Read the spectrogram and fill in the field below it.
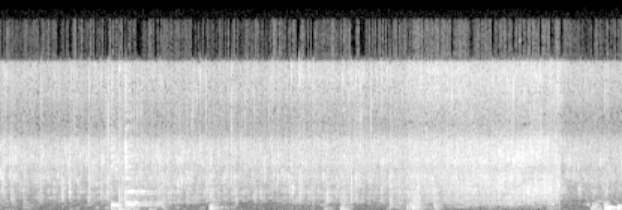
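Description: Okra and bitter gourd pieces frying in hot oil in a pan, a steady broadband sizzle with occasional stirring clatter and a brief water splash, close and moderately loud, no talking.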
